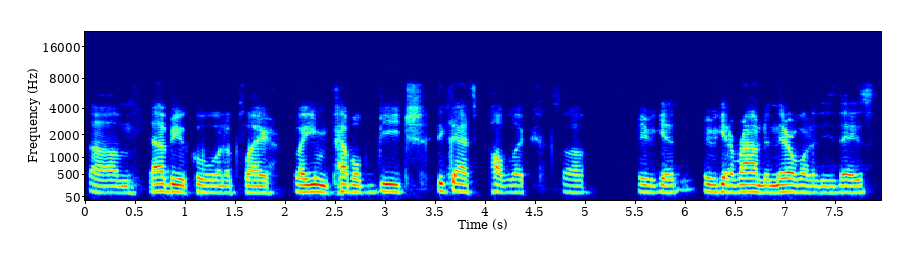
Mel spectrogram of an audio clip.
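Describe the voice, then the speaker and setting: A man's voice: medium pitch, level tone, normal speed, dry recording. Easygoing man on a dull, dry line. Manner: easygoing, joking storyteller. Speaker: podcast guest, packaging inventor. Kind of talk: casual interview chat.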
